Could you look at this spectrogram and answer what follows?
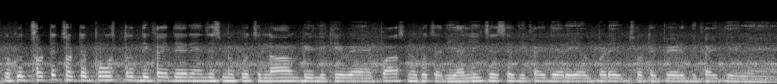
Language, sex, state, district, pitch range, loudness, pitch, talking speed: Hindi, male, Rajasthan, Bikaner, 145-165 Hz, -13 LUFS, 155 Hz, 240 wpm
